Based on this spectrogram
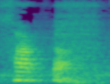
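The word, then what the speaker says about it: سكتة: আচ্ছা, এবার আমরা একটু শুনি সাক্তা। আমাদের পরের একটা বিষয়বস্তু হলো সাক্তা। সাক্তার চিহ্ন এইটা যেভাবে লেখা আছে, সিন কাফ তা হা। তা এটা অ্যাকচুয়ালি হা, মানে উচ্চারণ যখন হয় তখন হা হয়ে যায়।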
